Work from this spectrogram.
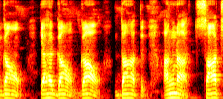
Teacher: तो हमारा हवा नाक से भी निकला मुंह दोनों से निकलते हैं, उसे अनुनासिका कहते हैं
